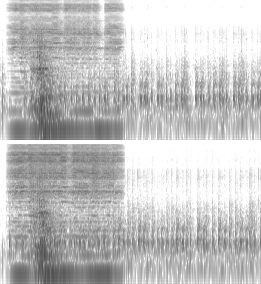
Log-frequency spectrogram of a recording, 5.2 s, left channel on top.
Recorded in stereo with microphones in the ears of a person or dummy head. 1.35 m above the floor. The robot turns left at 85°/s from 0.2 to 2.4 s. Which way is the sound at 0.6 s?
175° left.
